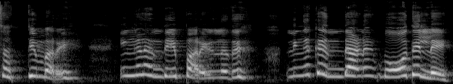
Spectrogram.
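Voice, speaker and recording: A woman's voice: sits high, moderate pace, darkish tone, natural voice. A woman voicing a wounded young wife, crying and protesting in a dramatized story reading. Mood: tearful. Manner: tearful, protesting.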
